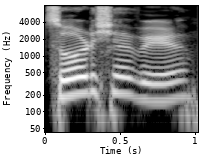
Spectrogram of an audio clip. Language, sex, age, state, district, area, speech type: Goan Konkani, male, 18-30, Goa, Murmgao, urban, spontaneous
